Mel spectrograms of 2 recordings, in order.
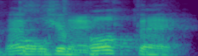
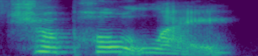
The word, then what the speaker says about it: Chipotle: are you watching chip chipot chipot Ronnie you do it too yeah chipot chipot that's not how you say that how do you say it it's Chipotle Chipotle well there's no you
